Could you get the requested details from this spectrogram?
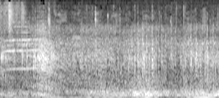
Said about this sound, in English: And then you hear motorcycle coming. And here you are, the motorcycle stops where it shouldn't stop.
